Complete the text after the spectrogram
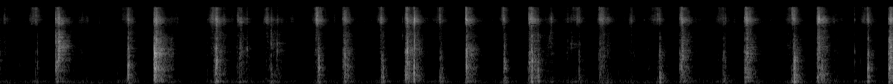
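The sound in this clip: Tarot cards are shuffled and drawn in many quick, crisp riffling bursts that repeat in a steady, even rhythm. No one speaks.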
